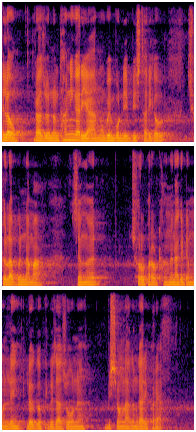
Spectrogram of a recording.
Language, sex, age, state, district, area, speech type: Bodo, male, 30-45, Assam, Chirang, rural, spontaneous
